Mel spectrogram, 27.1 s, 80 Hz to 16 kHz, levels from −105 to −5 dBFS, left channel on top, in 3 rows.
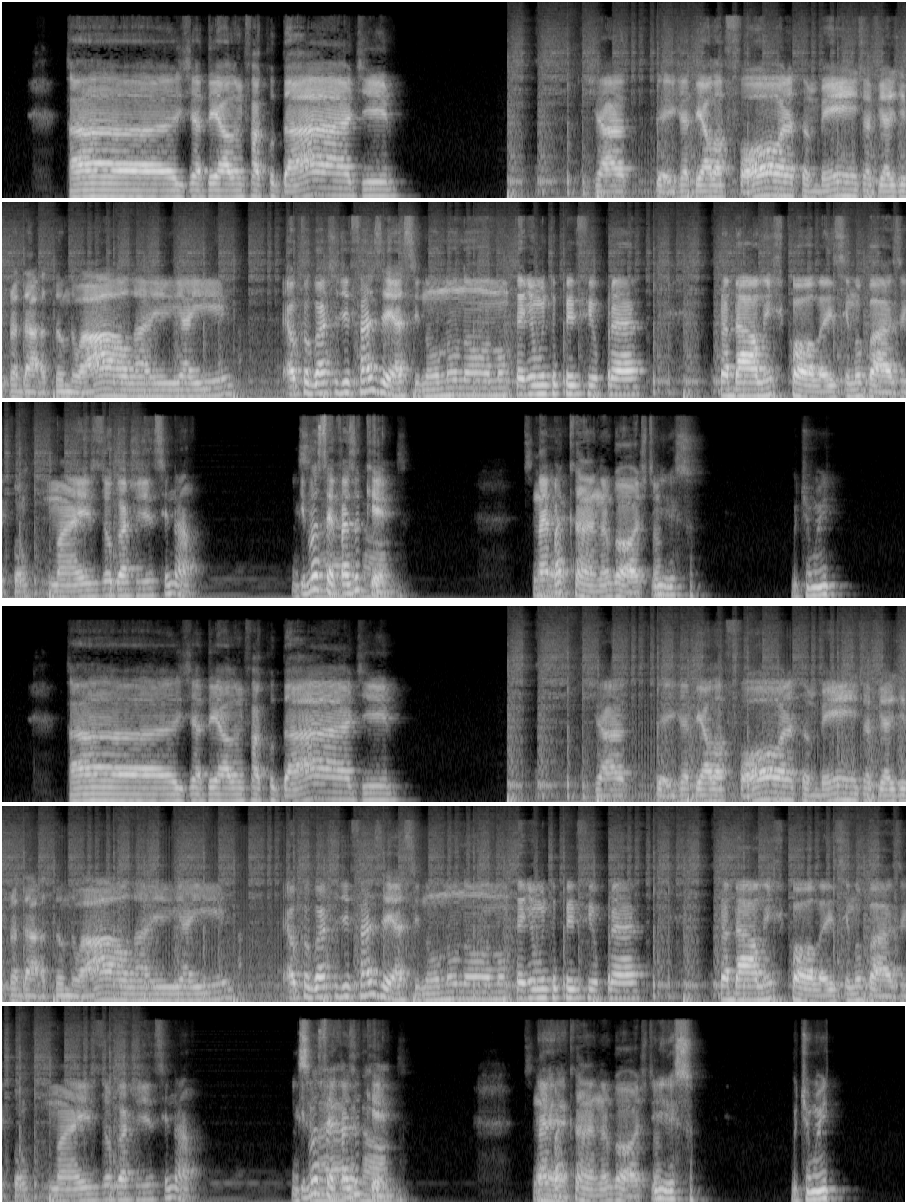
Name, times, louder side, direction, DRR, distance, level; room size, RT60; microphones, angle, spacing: voice 1, 0.7-4.0 5.8-11.4 11.8-15.5 16.2-20.1 21.1-22.0 23.4-24.7, left 4 dB, 25° left, 0.4 m, -28 dB
sound 1, 5.0-19.5, equal, ahead, 0.9 m, -42 dB
sound 2, 5.2-22.6, left 2 dB, 35° right, 2.1 m, -54 dB
sound 3, 6.1-14.1, right 2 dB, 75° right, 0.9 m, -47 dB
voice 2, 21.0-22.0 23.4-23.8 24.6-25.0 26.0-26.3, right 4 dB, 55° right, 0.5 m, -32 dB
10.5 x 5.4 x 5.6 m
head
